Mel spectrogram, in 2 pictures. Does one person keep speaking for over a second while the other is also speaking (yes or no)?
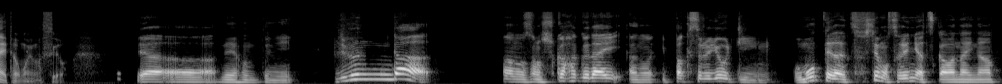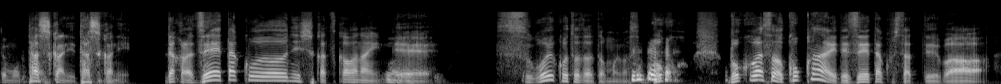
no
